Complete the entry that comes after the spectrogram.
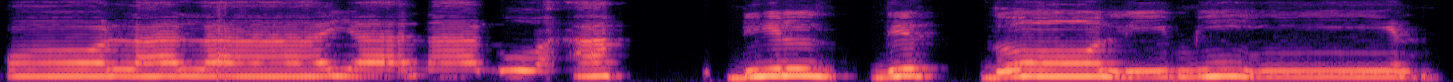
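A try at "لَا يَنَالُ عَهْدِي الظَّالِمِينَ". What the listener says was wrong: Qala la yana, nanya panjang, tadi tidak Ibu panjangkan.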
